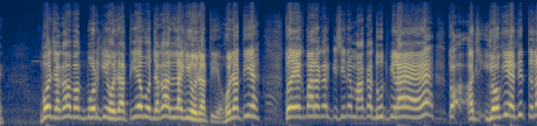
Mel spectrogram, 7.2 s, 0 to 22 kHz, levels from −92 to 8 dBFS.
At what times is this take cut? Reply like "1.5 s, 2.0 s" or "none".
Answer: none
